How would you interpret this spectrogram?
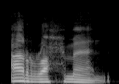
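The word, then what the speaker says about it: الرحمن: Nah, mungkin Bapak Ibu juga bertanya, kok kenapa lamnya ini nggak dibaca? Nah, kan di sini ada lam. Kenapa dia tidak dibaca? Kenapa ini? Nah, jawabannya adalah karena ada huruf ro bertasydid. Tuh, jawabannya karena ada huruf ro bertasydid.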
